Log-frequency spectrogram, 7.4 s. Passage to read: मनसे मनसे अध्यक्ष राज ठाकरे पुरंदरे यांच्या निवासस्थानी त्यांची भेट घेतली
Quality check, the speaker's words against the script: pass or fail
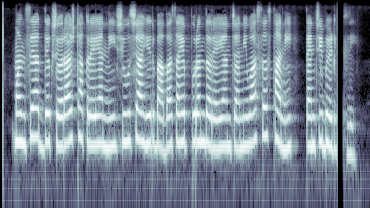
fail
